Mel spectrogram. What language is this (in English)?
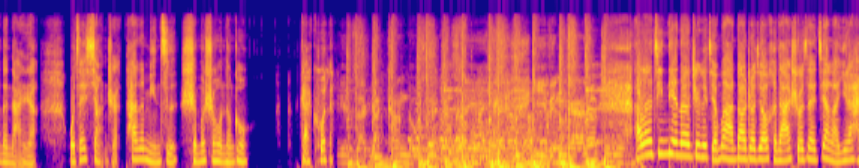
Chinese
